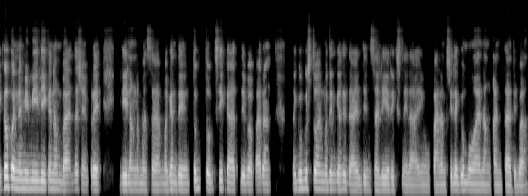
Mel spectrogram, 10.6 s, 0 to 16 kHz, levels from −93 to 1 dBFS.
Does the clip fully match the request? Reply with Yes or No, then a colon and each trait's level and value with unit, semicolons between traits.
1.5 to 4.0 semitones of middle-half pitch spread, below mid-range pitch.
Yes: average, 3.0 semitones; low, 130 Hz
